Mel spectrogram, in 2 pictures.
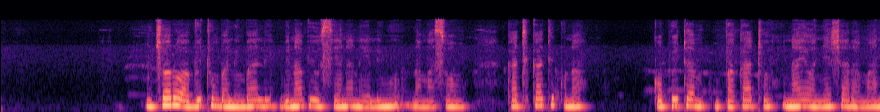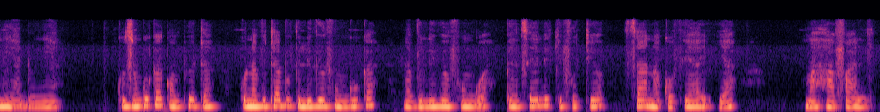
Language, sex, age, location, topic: Swahili, female, 25-35, Nairobi, education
